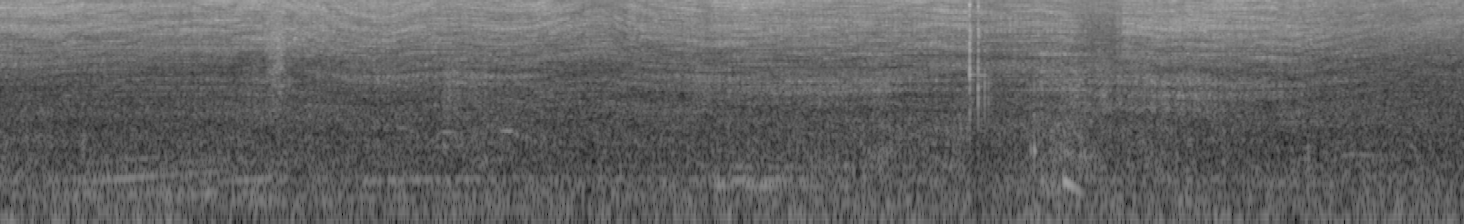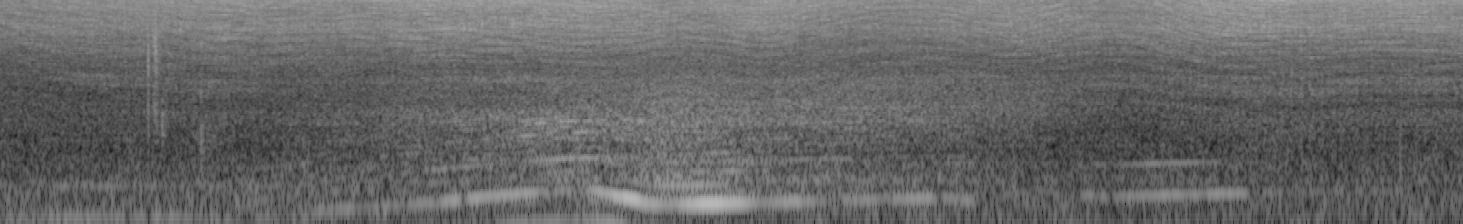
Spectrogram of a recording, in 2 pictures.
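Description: Aerosol can of Plasti Dip rubber coating spraying in a steady hiss; the can is nearly empty.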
